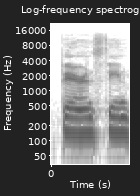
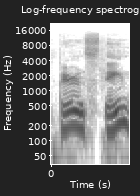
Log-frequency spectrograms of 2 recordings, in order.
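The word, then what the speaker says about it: Berenstain: remember it bothering me when people would stay berenstein bears and i'd be like it's bearing stained bears like i like what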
